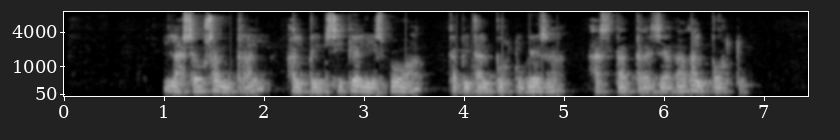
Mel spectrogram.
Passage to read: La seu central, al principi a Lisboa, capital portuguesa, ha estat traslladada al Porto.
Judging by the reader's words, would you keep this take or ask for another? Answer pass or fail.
pass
